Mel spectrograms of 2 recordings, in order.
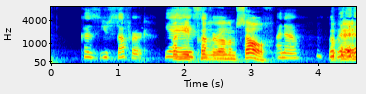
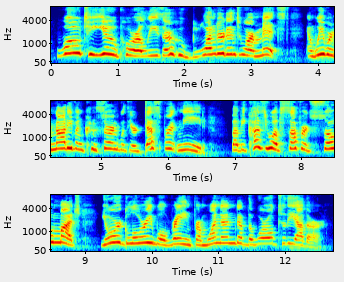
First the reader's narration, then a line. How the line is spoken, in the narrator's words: Rabbi Yohanan rent his garments and cried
